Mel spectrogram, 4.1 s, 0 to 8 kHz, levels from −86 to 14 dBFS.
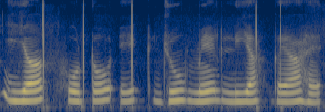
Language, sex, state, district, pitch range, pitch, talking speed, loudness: Hindi, female, Bihar, Patna, 200-220 Hz, 210 Hz, 120 wpm, -21 LUFS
